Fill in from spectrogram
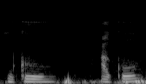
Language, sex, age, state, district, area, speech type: Santali, male, 18-30, West Bengal, Purulia, rural, spontaneous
